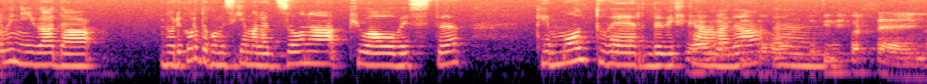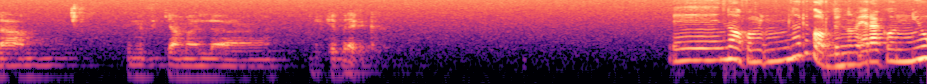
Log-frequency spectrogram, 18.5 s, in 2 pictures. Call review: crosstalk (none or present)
present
